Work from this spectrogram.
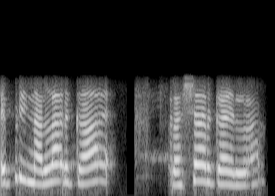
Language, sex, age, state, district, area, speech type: Tamil, female, 18-30, Tamil Nadu, Tiruvallur, urban, conversation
